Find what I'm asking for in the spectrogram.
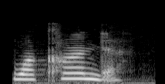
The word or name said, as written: wakonda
